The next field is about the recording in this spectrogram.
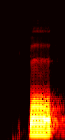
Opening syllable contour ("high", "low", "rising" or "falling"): low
